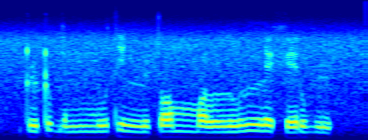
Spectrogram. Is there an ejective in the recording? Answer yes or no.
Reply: no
